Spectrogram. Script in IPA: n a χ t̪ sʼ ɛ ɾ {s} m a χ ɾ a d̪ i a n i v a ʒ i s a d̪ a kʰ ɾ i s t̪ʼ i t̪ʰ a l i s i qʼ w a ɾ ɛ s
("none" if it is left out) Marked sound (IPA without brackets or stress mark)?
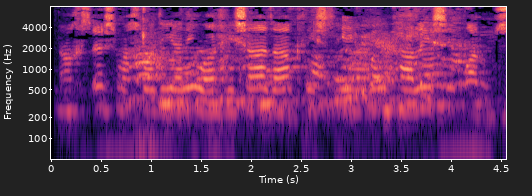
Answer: s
